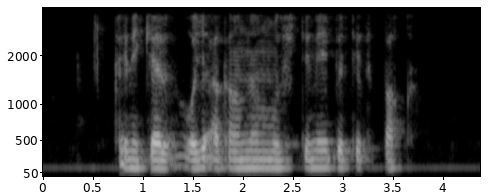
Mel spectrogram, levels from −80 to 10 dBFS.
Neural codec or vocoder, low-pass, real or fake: codec, 16 kHz, 16 kbps, FreqCodec, smaller model; 3.6 kHz; fake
